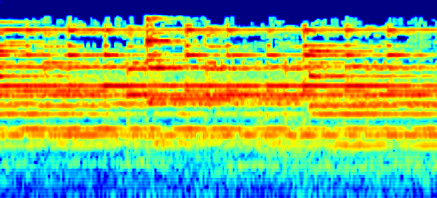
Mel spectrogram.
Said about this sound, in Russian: На открытии выставки устроили перезвон небольших церковных колоколов.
